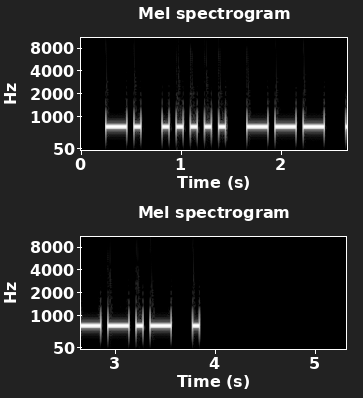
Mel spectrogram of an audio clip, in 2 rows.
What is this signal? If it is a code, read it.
Morse code, heard as a keyed tone, about 17 wpm, 700 Hz. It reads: N5OQE
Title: USA Callsign DE Callsign 17wpm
